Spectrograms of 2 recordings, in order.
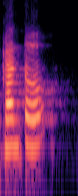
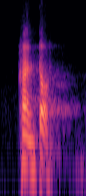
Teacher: Entonces, por ejemplo, cantó, el acento está en la última sílaba. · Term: agudas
